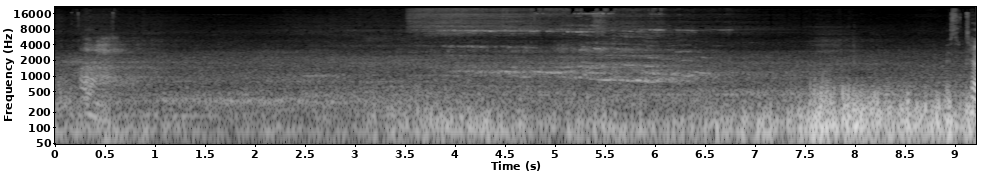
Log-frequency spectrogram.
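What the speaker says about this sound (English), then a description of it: "Oh, and the Exmouth trains here." Exmouth line train passing along the coast at Starcross, Devon, with steady rolling wheel rumble, rising high metallic wheel squeal midway and growing louder toward the end; faint voices beneath.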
